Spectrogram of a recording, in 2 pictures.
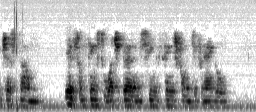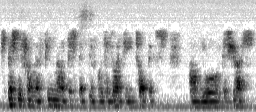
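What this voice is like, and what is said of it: Australian accent. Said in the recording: “I fucking love the Australian accent so much. I am hearing New Zealand. ... very oh, Australian”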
